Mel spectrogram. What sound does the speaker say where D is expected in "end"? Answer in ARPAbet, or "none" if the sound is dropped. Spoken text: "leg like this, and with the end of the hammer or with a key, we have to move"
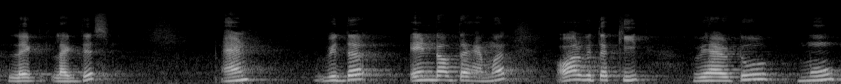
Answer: D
